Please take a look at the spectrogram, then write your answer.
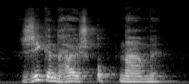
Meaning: admission to a hospital; hospitalization
- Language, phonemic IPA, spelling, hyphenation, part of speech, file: Dutch, /ˈzi.kə(n).ɦœy̯sˌɔp.naː.mə/, ziekenhuisopname, zie‧ken‧huis‧op‧na‧me, noun, Nl-ziekenhuisopname.ogg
